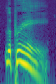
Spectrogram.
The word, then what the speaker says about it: Lapre: Lapre. – Can you spell that? – L-A-P-R-E.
